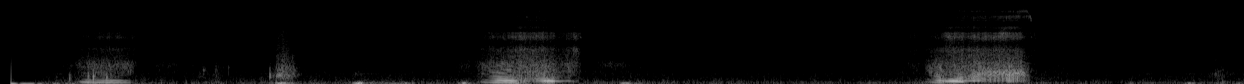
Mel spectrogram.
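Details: Pug wide awake and very relaxed, breathing heavily with loud snoring-like noisy breaths, roughly three rattling breath sounds in twelve seconds.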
